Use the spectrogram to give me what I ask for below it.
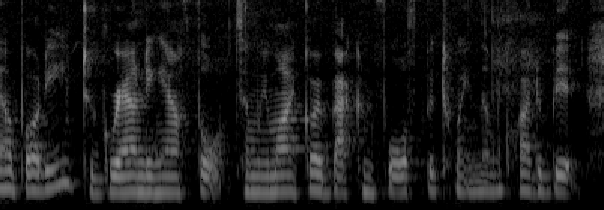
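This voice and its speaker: A woman speaks with an Australian accent. She is soft-spoken, with monotone, flat intonation. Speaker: neuropsychologist; animal activism advocate. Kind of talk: casual talk to camera. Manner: quiet, soft-spoken.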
